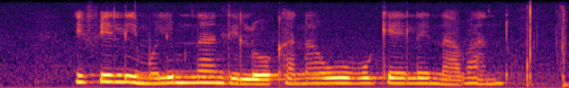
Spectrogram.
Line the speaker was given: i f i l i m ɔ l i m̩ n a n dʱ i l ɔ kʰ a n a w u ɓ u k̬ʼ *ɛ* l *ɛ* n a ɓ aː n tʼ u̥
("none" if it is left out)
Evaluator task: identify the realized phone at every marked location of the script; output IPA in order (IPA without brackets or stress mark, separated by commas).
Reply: ɛ, ɛ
